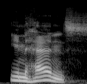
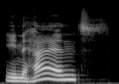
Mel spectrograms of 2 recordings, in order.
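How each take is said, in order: First: Said in the usual way. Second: Slow drawn-out repeat. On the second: Shown as a demonstration. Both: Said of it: "teacher repeats word".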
